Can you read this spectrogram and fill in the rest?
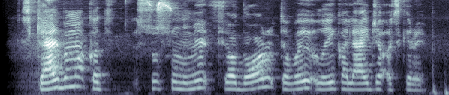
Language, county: Lithuanian, Vilnius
